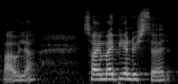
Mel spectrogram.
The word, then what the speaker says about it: Paula: in saying my name, pronouncing it wrong on purpose, Paula, not Paula, so I might be understood, I might be included.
